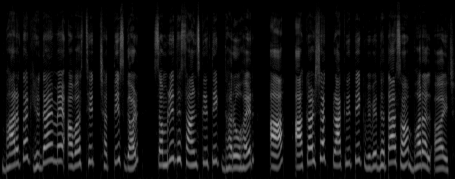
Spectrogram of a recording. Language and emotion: Maithili, neutral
